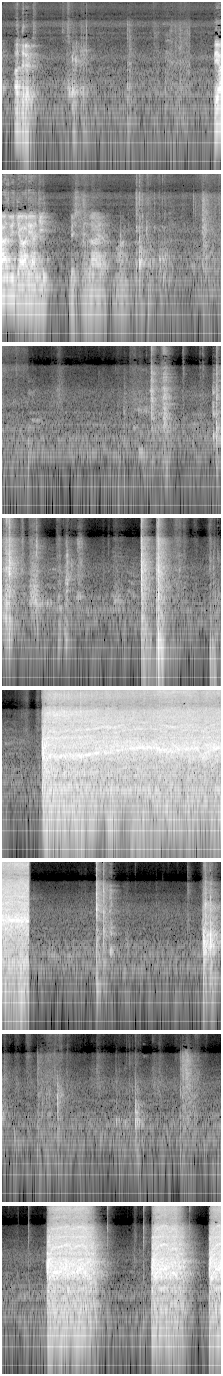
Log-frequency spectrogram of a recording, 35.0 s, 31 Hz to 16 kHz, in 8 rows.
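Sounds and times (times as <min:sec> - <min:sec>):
mini chopper motor whining: 0:18.3 - 0:22.5.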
